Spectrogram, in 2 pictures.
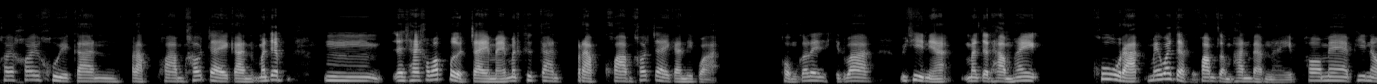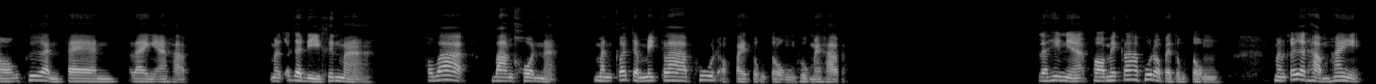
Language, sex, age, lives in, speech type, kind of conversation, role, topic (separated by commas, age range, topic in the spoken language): Thai, male, 25-29, Thailand, conversation, unstructured, none, คุณคิดว่าการสื่อสารอย่างเปิดใจช่วยให้ความรักดีขึ้นไหม?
